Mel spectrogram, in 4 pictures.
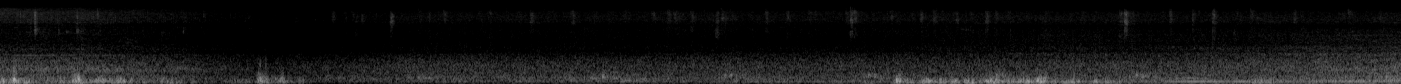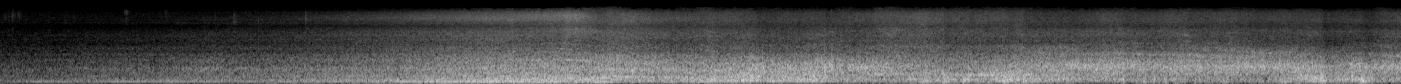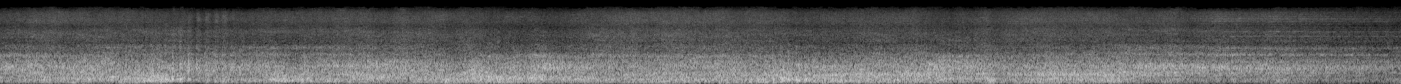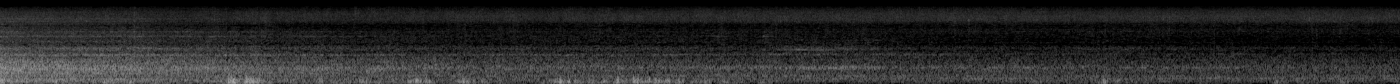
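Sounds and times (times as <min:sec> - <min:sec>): diesel locomotive engine drone: 0:12.2 - 0:55.1
freight wagons clickety-clack: 0:28.8 - 0:31.8.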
